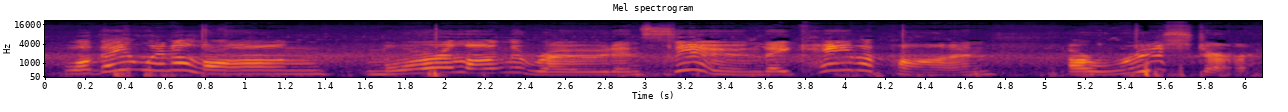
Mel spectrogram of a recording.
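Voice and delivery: plain reading voice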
